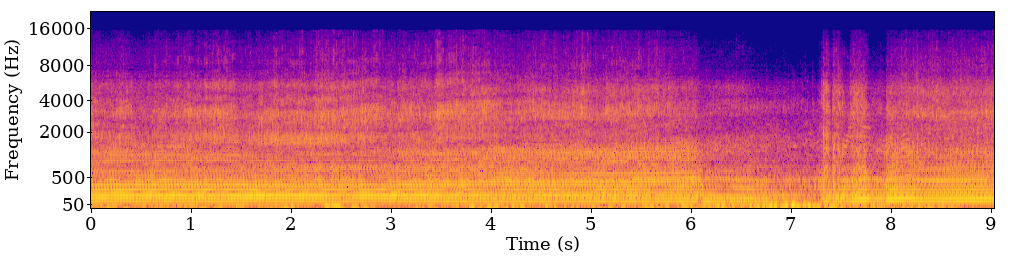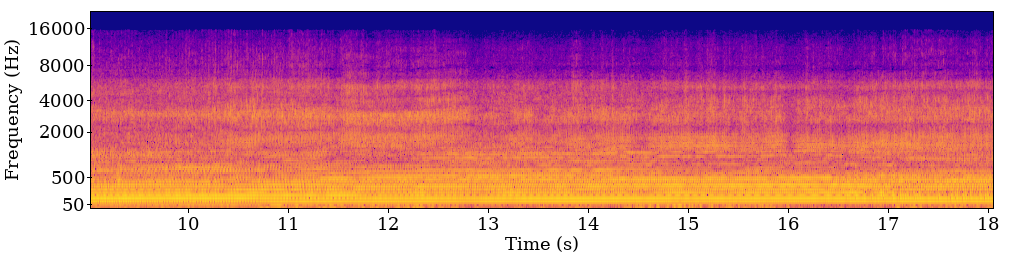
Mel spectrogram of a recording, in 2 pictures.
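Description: A truck engine roars loudly as it churns through mud, dropping and then revving back up.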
